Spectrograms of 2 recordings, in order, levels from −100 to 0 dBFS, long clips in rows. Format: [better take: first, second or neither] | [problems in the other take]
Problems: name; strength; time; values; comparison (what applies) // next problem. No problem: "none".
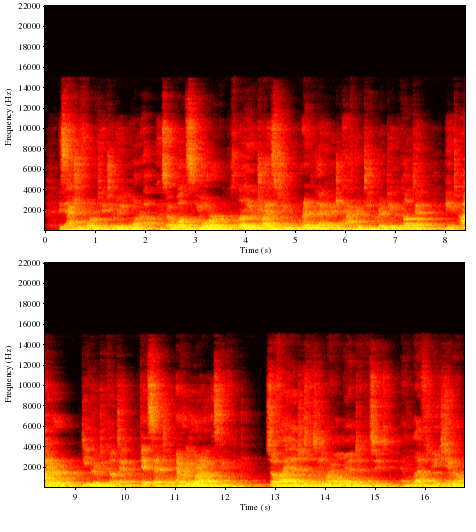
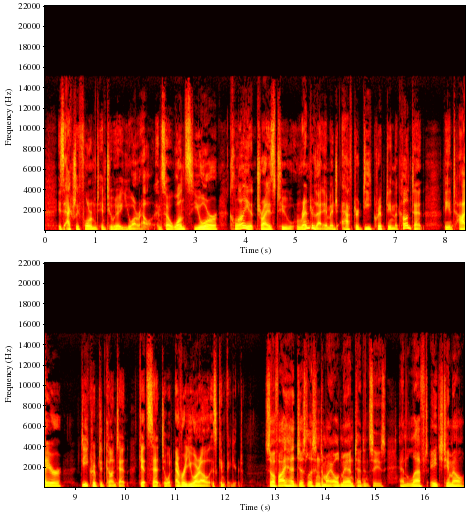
second | room echo; strong; dies away in 2.2 s // off-mic speech; far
